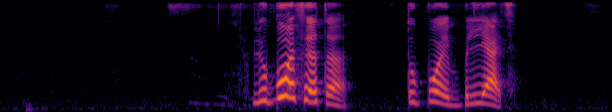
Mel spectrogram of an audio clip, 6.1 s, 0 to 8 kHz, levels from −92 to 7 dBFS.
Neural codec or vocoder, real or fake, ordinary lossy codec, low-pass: none; real; none; 7.2 kHz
